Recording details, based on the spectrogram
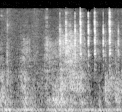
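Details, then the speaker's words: Refrigerator compressor start relay removed and shaken by hand: loose irregular clicking rattle from broken pieces inside, so the relay is faulty; capacitor looks fine. "Did you hear the sound rattling sound? So it means not good."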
